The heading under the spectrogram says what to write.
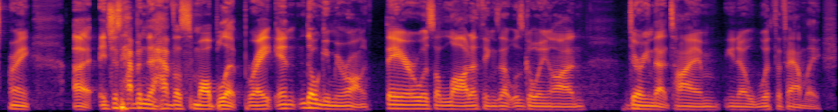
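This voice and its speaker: Fairly quick speech with ordinary pitch variation in a very clean recording with a silent background. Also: man, fairly low pitch for a man. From Southern California, Orange area. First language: Vietnamese. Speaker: entrepreneur. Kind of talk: podcast interview.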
